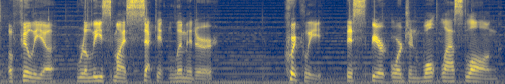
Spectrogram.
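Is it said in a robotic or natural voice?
natural. It is said in a natural voice.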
